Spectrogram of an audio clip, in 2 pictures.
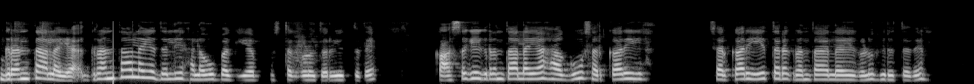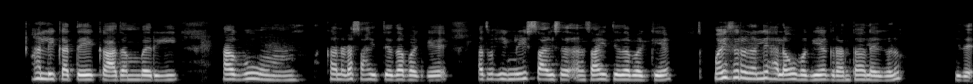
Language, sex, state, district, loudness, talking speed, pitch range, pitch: Kannada, female, Karnataka, Mysore, -16 LUFS, 95 wpm, 210-250 Hz, 225 Hz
